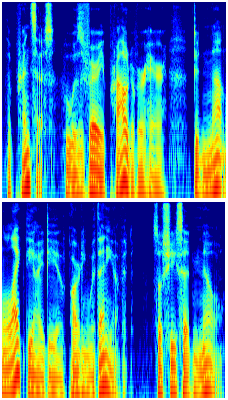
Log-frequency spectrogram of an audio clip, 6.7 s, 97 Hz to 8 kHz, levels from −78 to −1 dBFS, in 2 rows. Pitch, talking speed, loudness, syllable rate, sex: 90 Hz, 215 wpm, -19 LUFS, 5.0 syllables/s, male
